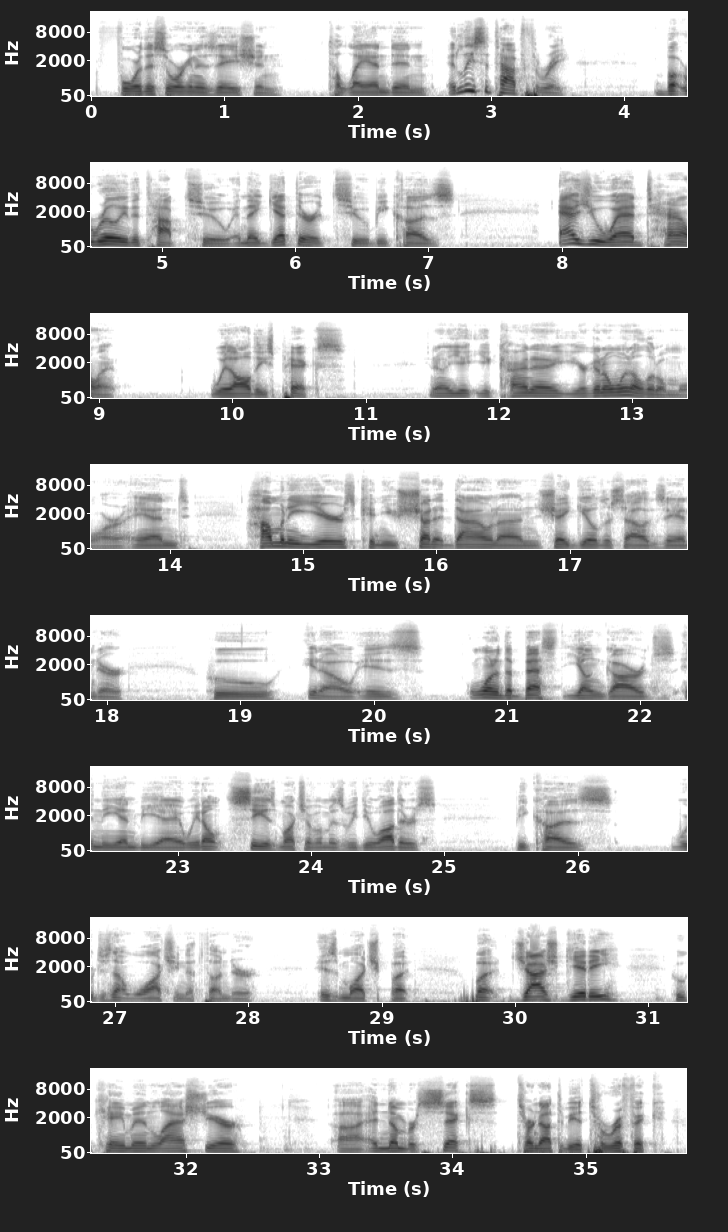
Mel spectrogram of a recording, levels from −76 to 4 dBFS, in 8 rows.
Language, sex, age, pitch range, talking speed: English, male, 40-59, 100-125 Hz, 185 wpm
